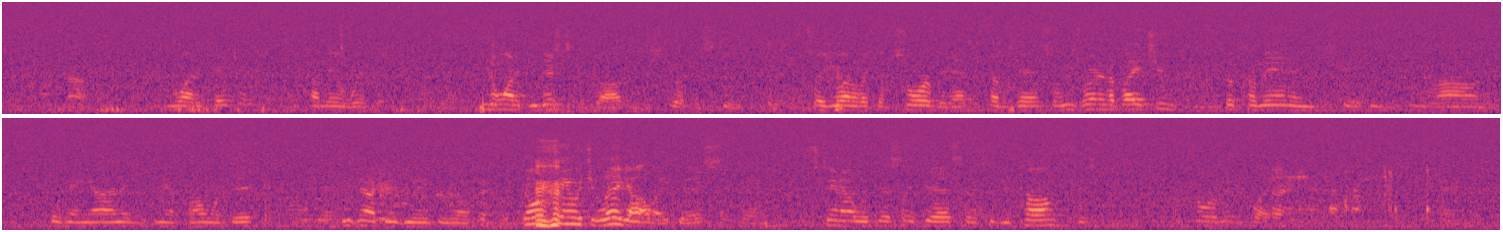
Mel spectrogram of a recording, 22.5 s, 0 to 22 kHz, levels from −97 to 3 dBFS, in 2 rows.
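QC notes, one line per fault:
Throughout: low bit depth with dither. The audio is carried on only 5 bits, and dither noise is mixed in before each sample is rounded, so the coarse rounding error becomes a steady, even hiss rather than grainy distortion. The hiss sits at roughly the same level as the sound itself. On a spectrogram it shows as a flat, uniform wash across all frequencies; the waveform looks thickened by a constant noise band, even in quiet stretches.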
